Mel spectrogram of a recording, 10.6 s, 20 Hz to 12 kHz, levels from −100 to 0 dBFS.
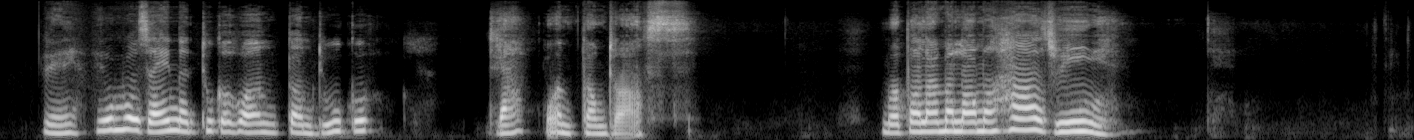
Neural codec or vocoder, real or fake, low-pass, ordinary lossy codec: codec, 24 kHz, 1 kbps, SNAC; fake; none; none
